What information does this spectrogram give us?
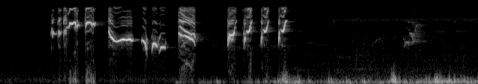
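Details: Orange-headed thrush used as a lure to make other birds sing back, giving a quick burst of varied whistles and slurred downward notes for about two seconds. Low background rumble follows.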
